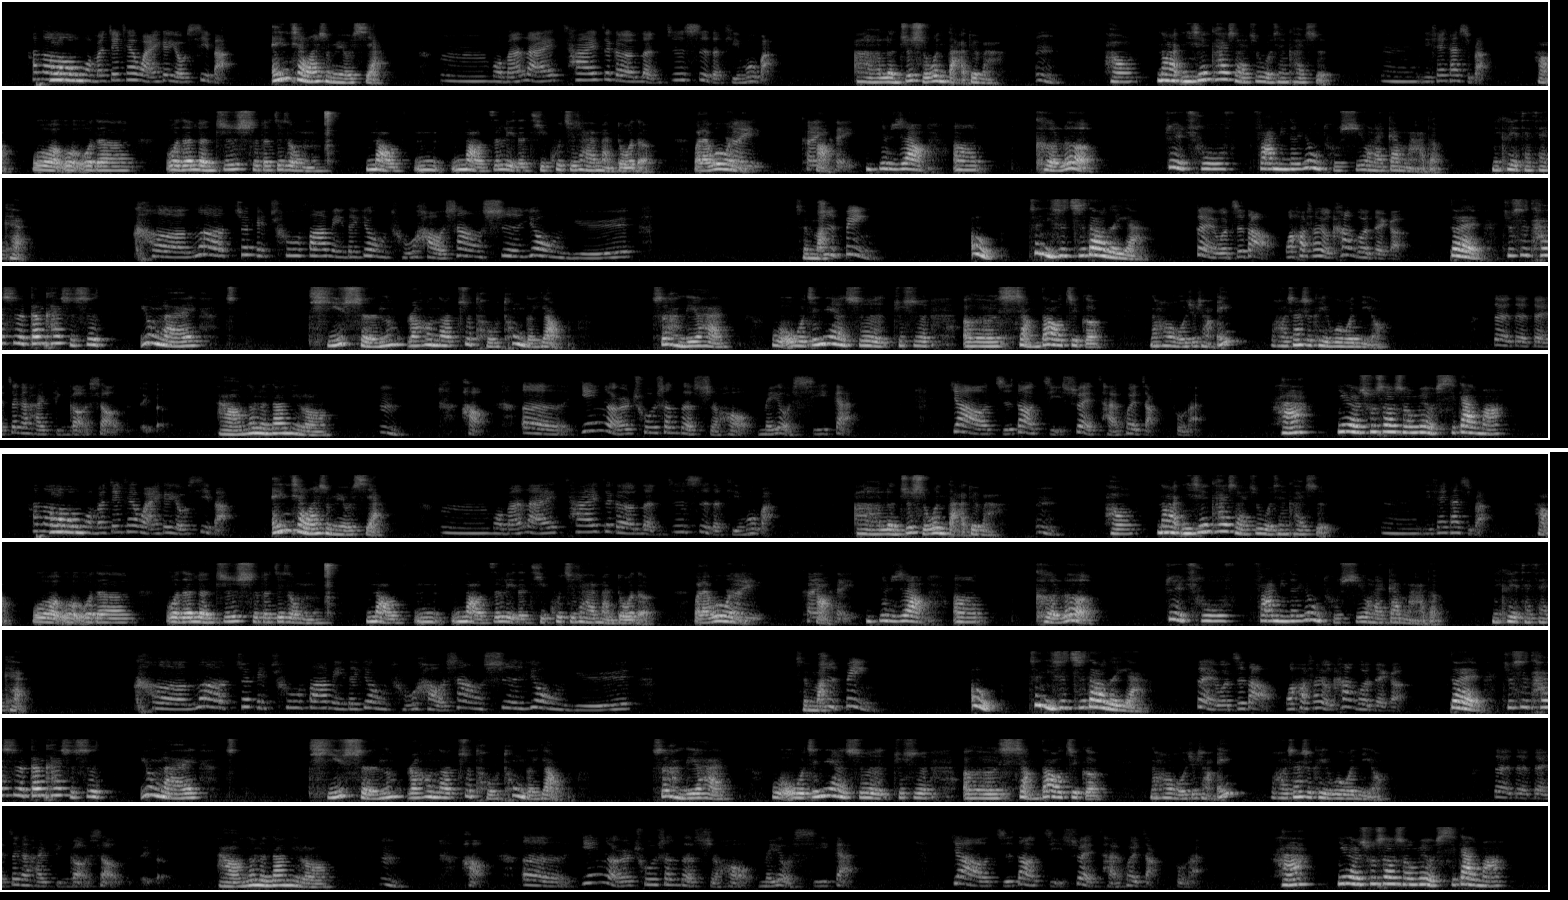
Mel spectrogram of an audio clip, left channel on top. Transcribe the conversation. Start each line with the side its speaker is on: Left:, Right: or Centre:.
Left: Hello，
Centre: Hello，
Left: 我们今天玩一个游戏吧。
Centre: 哎，你想玩什么游戏啊？
Left: 嗯，我们来猜这个冷知识的题目吧。
Centre: 啊、冷知识问答，对吧？
Left: 嗯
Centre: 好，那你先开始还是我先开始？
Left: 嗯，你先开始吧。
Centre: 好，我我我的我的冷知识的这种 <tsk> 脑嗯脑子里的题库其实还蛮多的，我来问问你。
Left: 可以，可以，
Centre: 好，
Left: 可以。
Centre: 你知不知道？呃，可乐最初发明的用途是用来干嘛的？你可以猜猜看，
Left: 可乐最初发明的用途好像是用于
Centre: 什么？
Left: 治病。
Centre: 哦，这你是知道的呀。
Left: 对，我知道，我好像有看过这个。
Centre: 对，就是它是刚开始是用来治提神，然后呢治头痛的药，是很厉害。我我今天也是，就是呃想到这个，然后我就想，诶，我好像是可以问问你哦。
Left: 对对对，这个还挺搞笑的。这个，
Centre: 好，那轮到你喽。
Left: 嗯，好。呃，婴儿出生的时候没有膝盖，要直到几岁才会长出来？
Centre: 哈，婴儿出生的时候没有膝盖吗？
